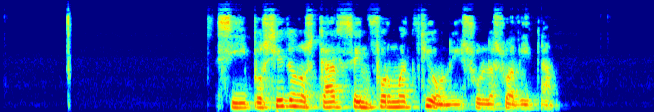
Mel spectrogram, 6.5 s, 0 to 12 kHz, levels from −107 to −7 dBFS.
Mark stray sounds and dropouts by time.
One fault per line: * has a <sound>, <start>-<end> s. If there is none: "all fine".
all fine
